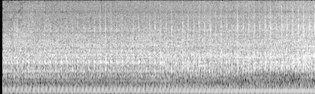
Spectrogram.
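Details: Holden VZ petrol engine at idle with a steady low hum and regular knock; owner suspects timing chain or bottom end, unconfirmed.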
